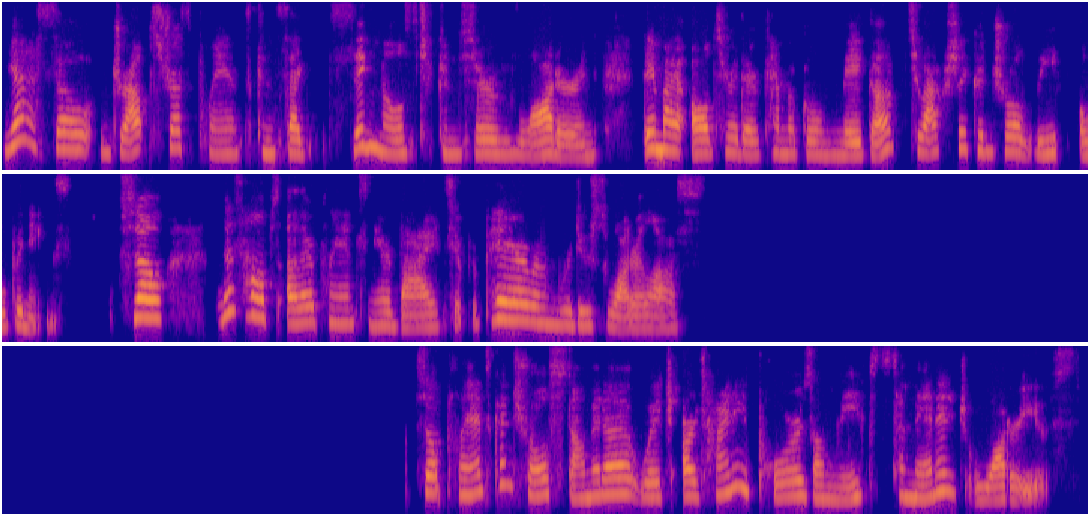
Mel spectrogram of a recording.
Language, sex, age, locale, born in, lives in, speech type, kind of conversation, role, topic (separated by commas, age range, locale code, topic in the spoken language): English, female, 20-24, en-US, United States, United States, read, expert-assistant, expert, How do plants communicate with each other?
